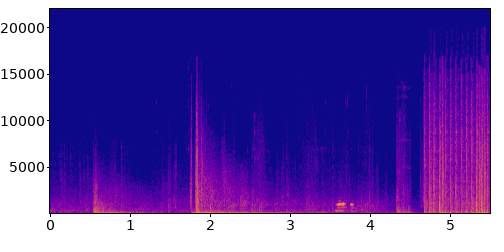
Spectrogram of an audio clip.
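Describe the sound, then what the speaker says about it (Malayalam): Bomb-drop explosions and gunfire burst out repeatedly in a Call of Duty Mobile match, loud and dense with a sustained barrage near the end, no talking. "ബോംബ് ഡ്രോപ്പ് ഉണ്ട് കേട്ടോ അവിടെ"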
